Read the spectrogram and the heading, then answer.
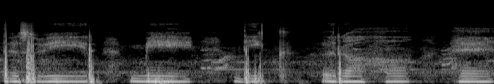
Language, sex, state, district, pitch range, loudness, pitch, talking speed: Hindi, male, Haryana, Rohtak, 130-135 Hz, -24 LUFS, 130 Hz, 60 wpm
